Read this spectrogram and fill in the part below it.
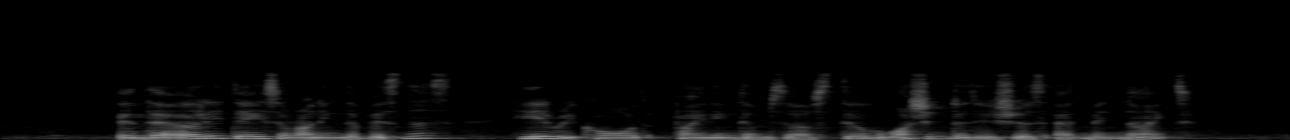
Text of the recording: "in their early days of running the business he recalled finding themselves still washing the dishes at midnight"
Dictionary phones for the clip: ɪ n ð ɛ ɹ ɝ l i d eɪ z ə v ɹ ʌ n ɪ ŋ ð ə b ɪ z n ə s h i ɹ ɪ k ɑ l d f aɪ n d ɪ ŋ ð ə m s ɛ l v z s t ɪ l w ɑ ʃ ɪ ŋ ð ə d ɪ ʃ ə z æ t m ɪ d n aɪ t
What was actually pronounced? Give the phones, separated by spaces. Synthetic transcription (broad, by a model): ɪ n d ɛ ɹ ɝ l i d eɪ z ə ɹ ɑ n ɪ ŋ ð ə b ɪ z n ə s h i ɹ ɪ k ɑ d f aɪ n d ɪ ŋ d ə m s ɛ l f s t ɪ l w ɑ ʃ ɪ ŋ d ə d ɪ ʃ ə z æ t m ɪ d n aɪ t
